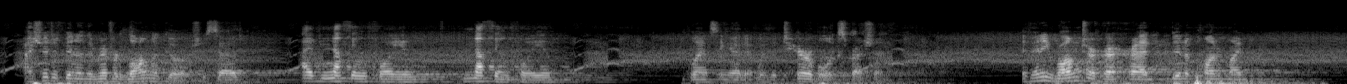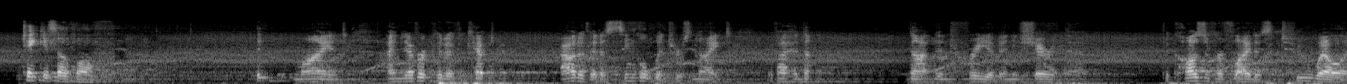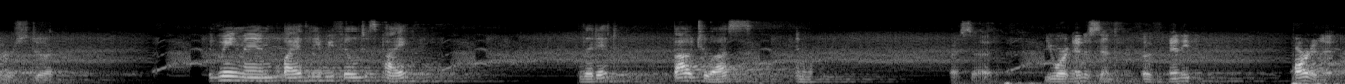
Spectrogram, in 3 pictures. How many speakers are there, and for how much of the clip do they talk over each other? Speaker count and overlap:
2, no overlap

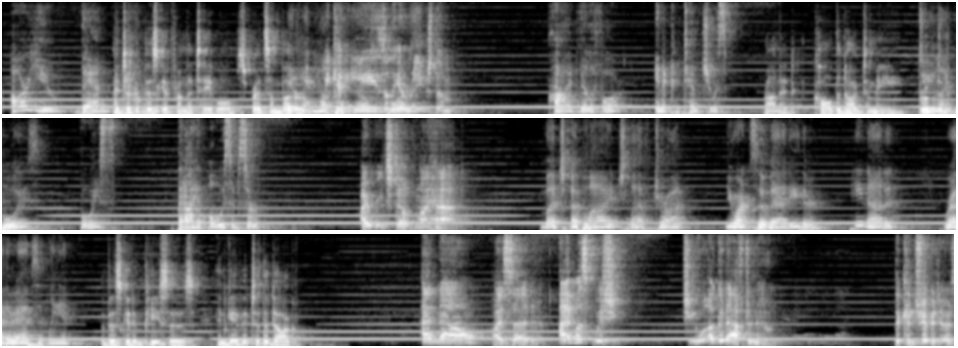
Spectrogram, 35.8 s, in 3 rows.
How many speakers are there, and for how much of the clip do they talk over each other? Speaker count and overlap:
4, about 8%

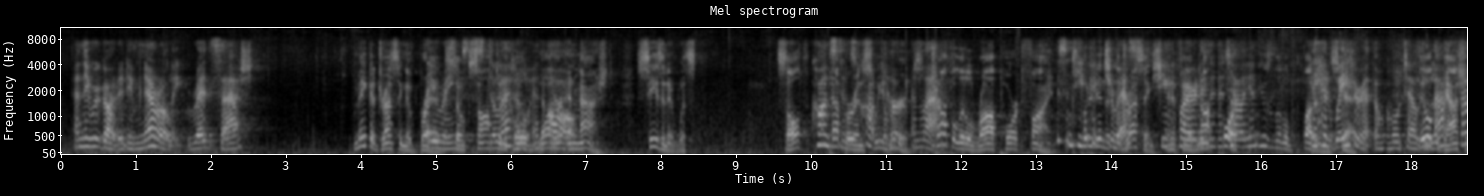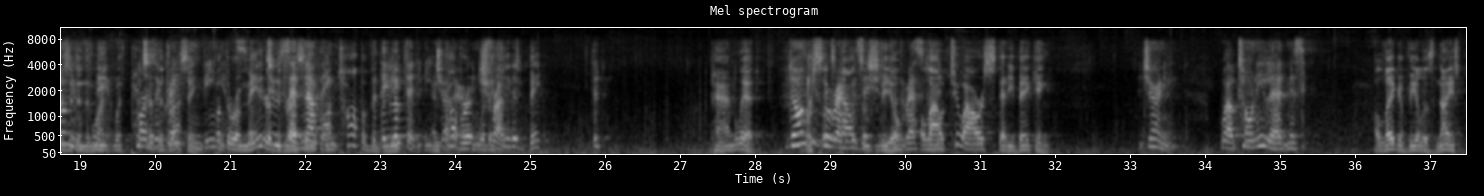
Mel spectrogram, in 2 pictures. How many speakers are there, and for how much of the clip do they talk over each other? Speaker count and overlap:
2, about 49%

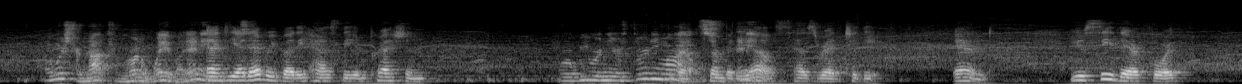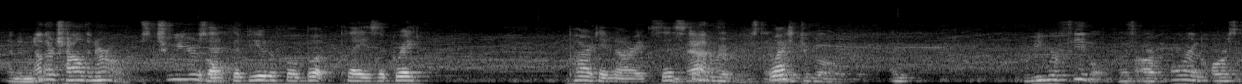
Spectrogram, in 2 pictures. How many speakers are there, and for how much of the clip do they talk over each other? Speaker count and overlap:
2, about 13%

